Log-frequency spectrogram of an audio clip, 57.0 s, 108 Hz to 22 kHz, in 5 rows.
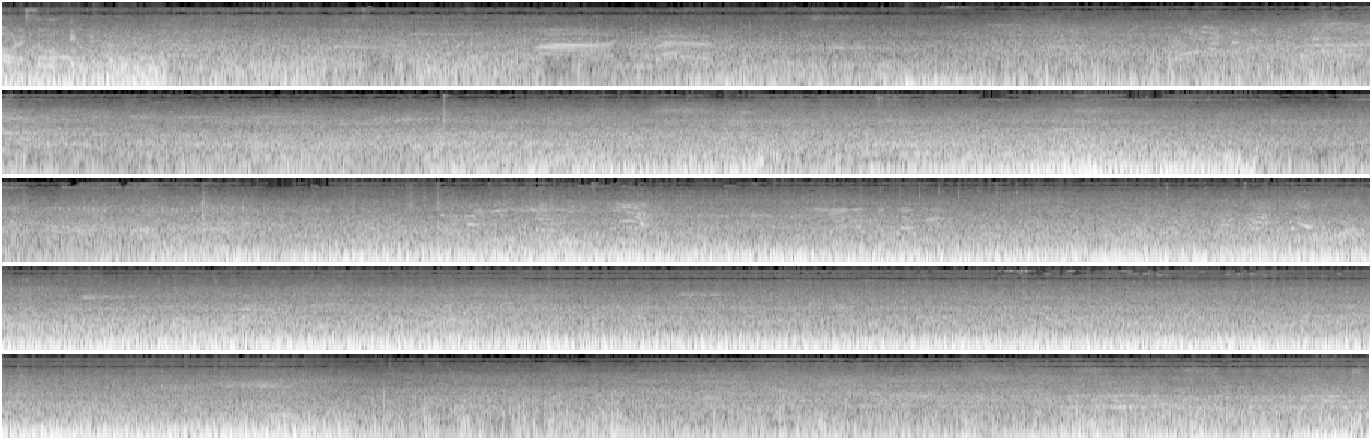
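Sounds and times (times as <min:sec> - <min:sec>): road traffic: 0:00.0 - 0:56.9
wind buffeting microphone: 0:15.4 - 0:22.7, 0:48.0 - 0:56.9.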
